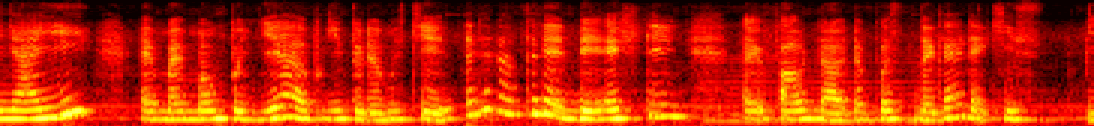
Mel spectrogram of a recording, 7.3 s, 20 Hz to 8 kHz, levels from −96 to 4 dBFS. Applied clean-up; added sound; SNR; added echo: neural separator model SepFormer DNS4.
